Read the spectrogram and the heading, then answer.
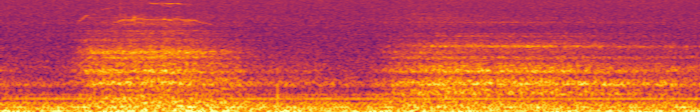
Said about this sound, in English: Listen to my breathing.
